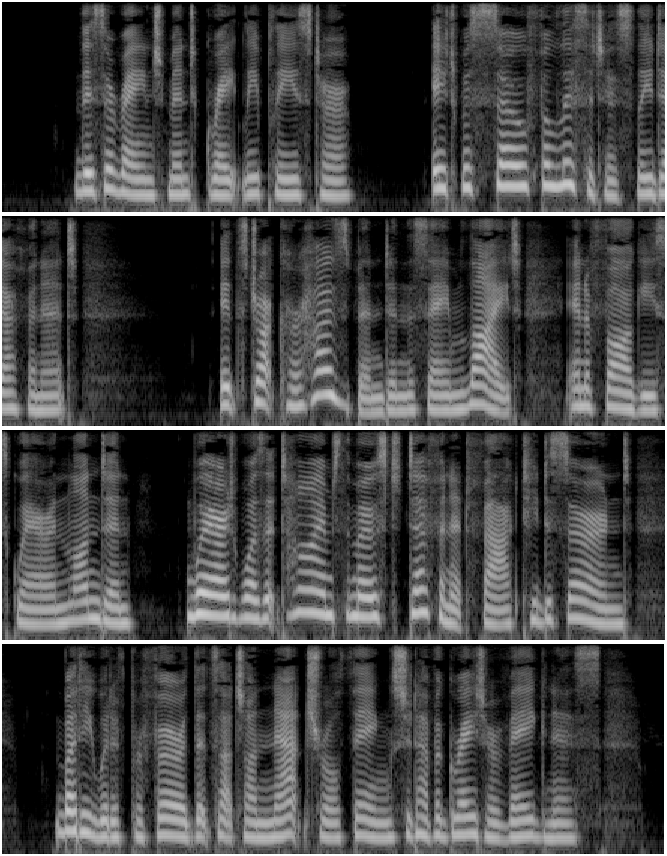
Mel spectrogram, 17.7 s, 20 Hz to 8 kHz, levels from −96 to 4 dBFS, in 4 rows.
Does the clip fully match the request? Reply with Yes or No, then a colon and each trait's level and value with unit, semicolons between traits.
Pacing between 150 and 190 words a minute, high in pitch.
Yes: average, 165 wpm; high, 195 Hz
